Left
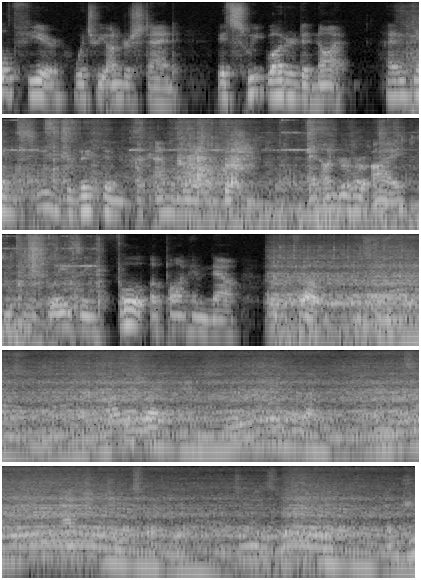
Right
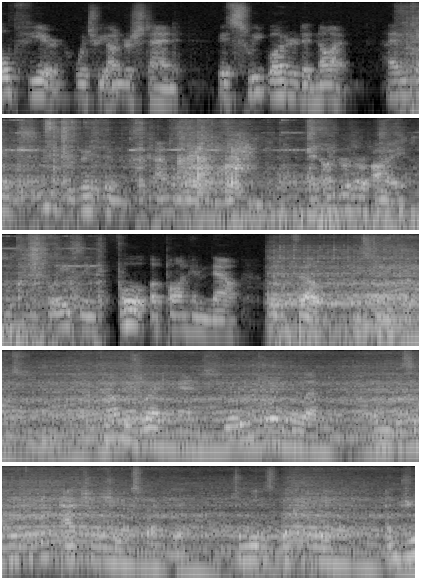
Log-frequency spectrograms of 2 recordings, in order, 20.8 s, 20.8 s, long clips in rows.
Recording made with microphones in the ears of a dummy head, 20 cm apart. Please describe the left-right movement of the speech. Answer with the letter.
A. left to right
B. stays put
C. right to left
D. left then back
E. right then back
A.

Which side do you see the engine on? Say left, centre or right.
centre.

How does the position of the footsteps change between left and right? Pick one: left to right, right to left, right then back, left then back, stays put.
right to left.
